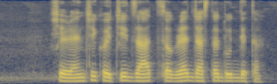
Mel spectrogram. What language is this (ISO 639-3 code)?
mar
